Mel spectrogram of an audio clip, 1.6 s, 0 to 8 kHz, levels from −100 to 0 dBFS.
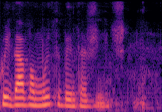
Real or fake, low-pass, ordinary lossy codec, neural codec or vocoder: fake; none; none; codec, 16 kHz, 4.8 kbps, FACodec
